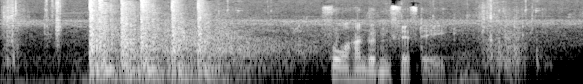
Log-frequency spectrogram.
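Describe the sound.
A short, rapid burst of machine gun fire rattles off as a string of sharp, loud cracks, followed by a brief stretch of someone speaking.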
